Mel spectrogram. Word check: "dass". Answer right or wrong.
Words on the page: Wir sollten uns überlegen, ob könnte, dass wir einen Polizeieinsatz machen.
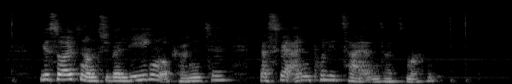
right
